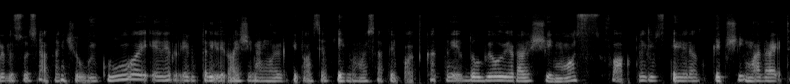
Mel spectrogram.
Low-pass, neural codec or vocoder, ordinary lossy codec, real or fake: 10.8 kHz; codec, 24 kHz, 1.5 kbps, HILCodec; AAC, 96 kbps; fake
